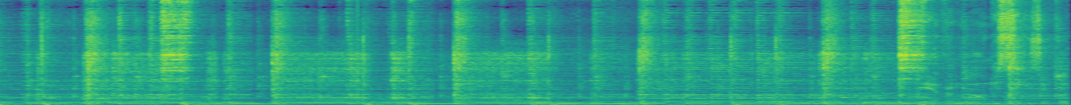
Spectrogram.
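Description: A live rock band plays an instrumental intro on acoustic and electric guitars, electric bass and a drum kit, with a steady beat.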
